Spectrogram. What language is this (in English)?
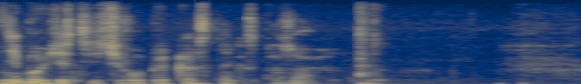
Russian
